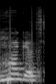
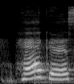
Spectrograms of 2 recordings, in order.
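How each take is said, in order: First: The word is said with ordinary English sounds. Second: The word is read with Japanese-style sounds.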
